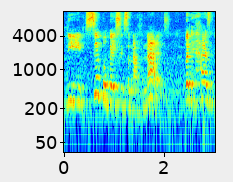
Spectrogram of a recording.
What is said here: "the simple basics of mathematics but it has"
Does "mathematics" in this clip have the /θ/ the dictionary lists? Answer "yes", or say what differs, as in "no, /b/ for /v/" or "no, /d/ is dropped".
yes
